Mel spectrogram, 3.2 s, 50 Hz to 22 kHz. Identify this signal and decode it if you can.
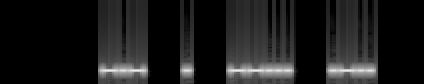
Morse code, heard as a keyed tone, about 36 wpm, spaced as for 20 wpm, 700 Hz. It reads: KE7L
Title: USA Call Signs - 3x Character Spacing - 35wpm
